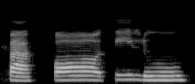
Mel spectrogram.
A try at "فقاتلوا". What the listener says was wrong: Yes, this is better. Jazakumullah khairan. This is much better.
